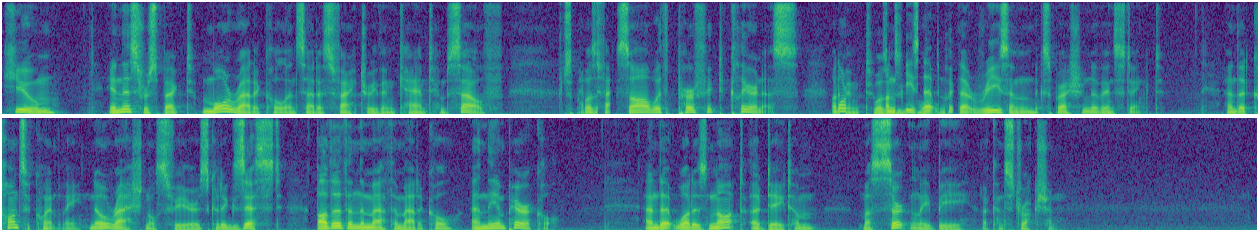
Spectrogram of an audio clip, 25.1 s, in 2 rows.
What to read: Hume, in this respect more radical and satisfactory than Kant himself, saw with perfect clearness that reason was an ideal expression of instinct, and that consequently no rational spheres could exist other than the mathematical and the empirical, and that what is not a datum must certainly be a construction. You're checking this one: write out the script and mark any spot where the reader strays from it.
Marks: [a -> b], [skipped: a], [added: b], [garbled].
Hume, in this respect more radical and satisfactory than Kant himself, [garbled] saw with perfect clearness [garbled] that reason [skipped: was an ideal] expression of instinct, and that consequently no rational spheres could exist other than the mathematical and the empirical, and that what is not a datum must certainly be a construction.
